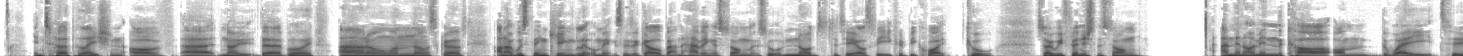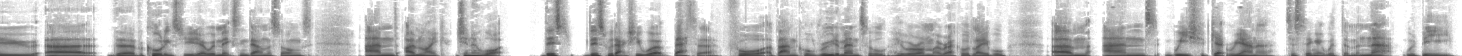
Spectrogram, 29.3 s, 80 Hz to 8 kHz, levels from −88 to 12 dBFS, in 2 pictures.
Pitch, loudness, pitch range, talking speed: 115 Hz, -20 LUFS, 105-130 Hz, 200 wpm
